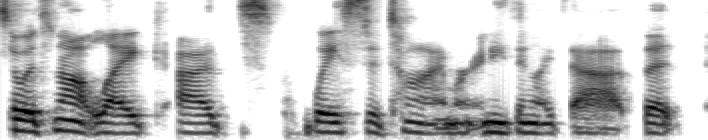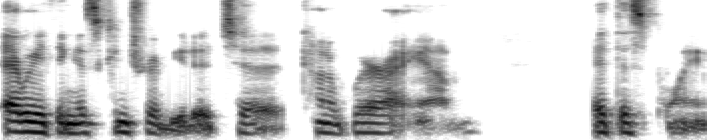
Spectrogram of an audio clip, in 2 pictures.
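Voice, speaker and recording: A woman talks at a moderate pace in a very clean recording with a silent background and a dry, close sound with no echo. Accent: Southern US. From US South, Mississippi near Memphis. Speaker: actress and writer. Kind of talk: podcast interview.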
